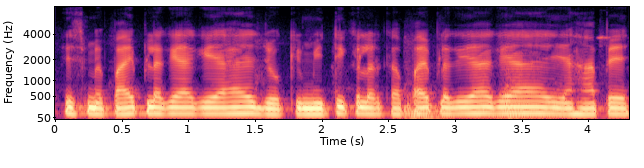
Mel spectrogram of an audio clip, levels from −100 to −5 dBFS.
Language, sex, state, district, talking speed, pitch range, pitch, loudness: Hindi, male, Haryana, Rohtak, 220 wpm, 110-120 Hz, 120 Hz, -12 LUFS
